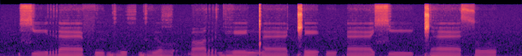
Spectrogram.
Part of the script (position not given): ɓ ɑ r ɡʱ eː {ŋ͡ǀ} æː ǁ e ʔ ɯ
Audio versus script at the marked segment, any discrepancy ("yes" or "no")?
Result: yes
